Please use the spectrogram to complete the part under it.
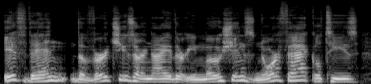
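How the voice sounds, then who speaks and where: Male narrator for philosophy audiobook; deliberate, instructive phrasing with animated pitch movement, very dry sound. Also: no echo. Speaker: audiobook reader. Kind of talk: scripted reading of a philosophy text.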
